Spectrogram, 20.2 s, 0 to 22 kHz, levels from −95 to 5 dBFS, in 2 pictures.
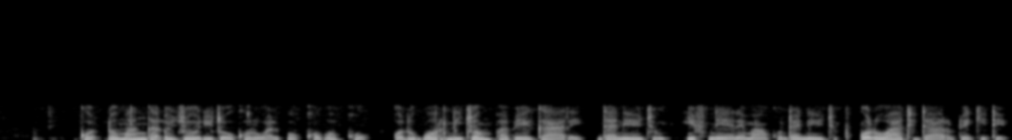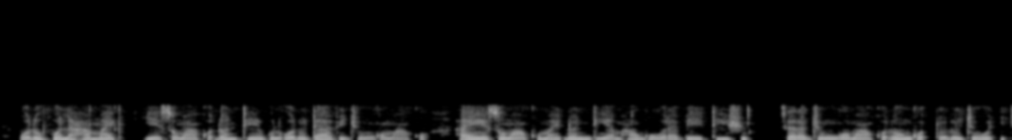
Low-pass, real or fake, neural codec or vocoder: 5.4 kHz; real; none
